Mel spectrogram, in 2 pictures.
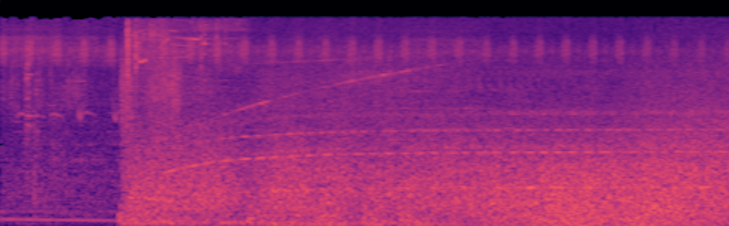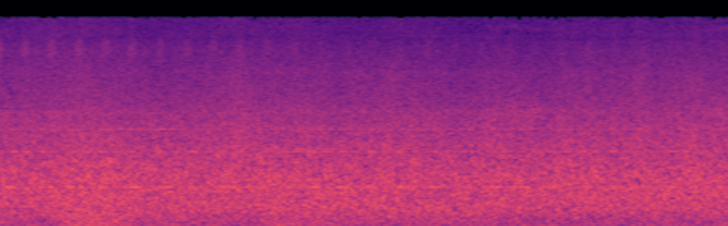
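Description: A jetpack engine starts up and roars loudly and steadily.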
